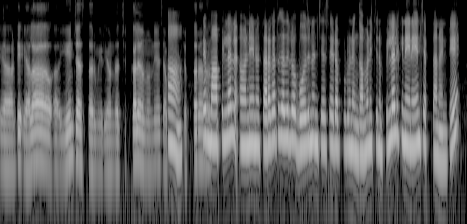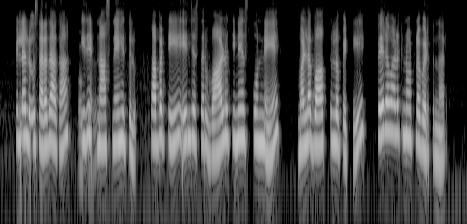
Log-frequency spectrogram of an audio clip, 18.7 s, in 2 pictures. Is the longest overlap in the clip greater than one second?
No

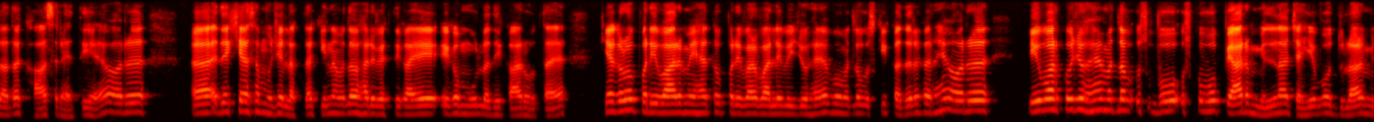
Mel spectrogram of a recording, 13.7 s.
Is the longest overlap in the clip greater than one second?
No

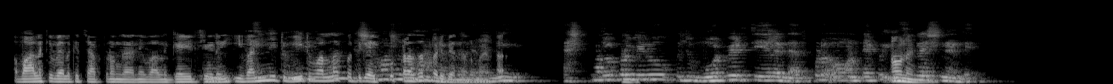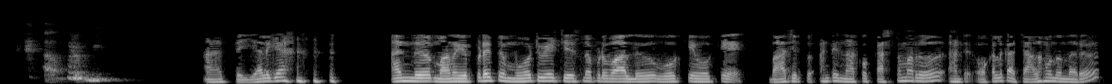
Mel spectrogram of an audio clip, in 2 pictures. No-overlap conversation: No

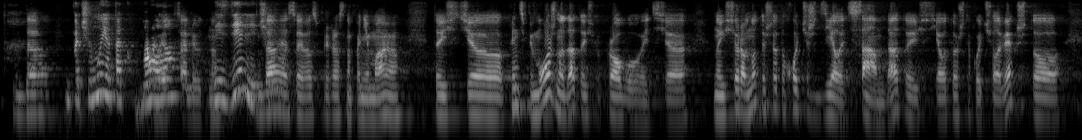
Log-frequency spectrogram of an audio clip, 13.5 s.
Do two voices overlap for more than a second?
No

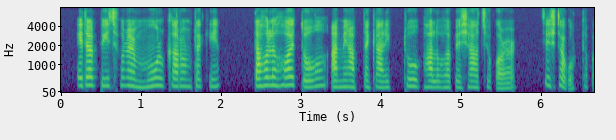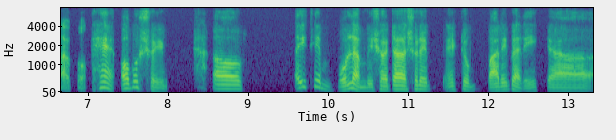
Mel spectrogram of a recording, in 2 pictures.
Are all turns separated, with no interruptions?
Yes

